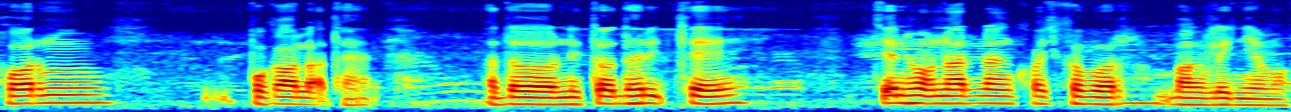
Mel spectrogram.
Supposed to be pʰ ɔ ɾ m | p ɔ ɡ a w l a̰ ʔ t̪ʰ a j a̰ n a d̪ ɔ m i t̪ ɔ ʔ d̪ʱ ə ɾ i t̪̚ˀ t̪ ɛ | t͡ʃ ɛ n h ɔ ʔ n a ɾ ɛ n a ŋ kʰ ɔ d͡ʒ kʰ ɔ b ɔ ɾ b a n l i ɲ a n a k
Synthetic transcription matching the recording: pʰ ɔ ɾ m | p ɔ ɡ a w l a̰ ʔ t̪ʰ a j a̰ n a d̪ ɔ n i t̪ ɔ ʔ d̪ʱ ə ɾ i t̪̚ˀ t̪ ɛ | t͡ʃ ɛ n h ɔ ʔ n a ɾ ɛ n a ŋ kʰ ɔ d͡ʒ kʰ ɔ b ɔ ɾ b a ŋ l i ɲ a m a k

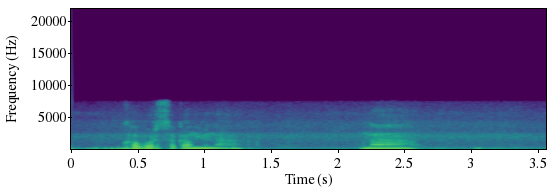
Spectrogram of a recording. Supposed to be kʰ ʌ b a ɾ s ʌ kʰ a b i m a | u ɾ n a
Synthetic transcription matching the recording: kʰ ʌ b ʌ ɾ s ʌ k a m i n a | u n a

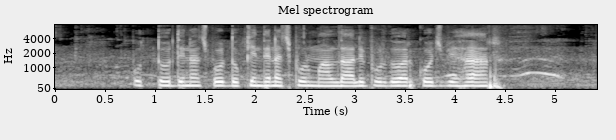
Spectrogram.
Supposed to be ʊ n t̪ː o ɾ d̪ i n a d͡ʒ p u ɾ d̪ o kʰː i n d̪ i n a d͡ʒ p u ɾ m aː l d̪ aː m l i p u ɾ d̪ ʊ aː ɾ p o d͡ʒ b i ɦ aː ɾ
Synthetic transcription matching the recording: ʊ t̪ː o ɾ d̪ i n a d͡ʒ p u ɾ d̪ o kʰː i n d̪ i n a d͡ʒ p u ɾ m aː l d̪ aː l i p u ɾ d̪ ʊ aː ɾ k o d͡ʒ b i ɦ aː ɾ

